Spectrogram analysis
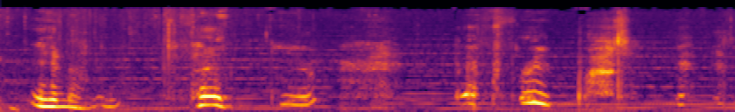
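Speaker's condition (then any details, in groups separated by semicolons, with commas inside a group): Multiple sclerosis; diagnosed mid-40s, deteriorating; speech became very difficult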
